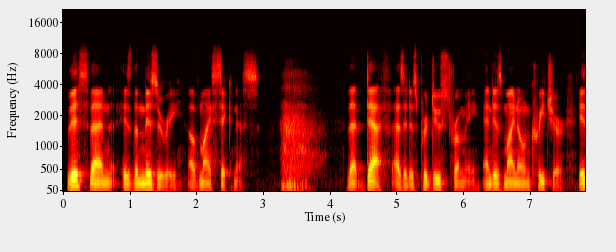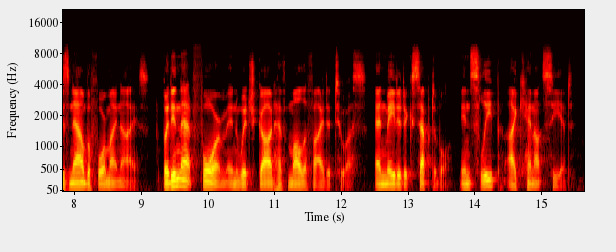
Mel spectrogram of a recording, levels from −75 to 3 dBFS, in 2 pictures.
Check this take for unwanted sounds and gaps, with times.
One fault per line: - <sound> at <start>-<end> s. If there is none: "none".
- sigh at 3.2-4.0 s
